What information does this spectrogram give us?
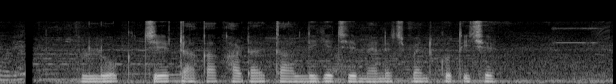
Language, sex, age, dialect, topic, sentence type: Bengali, male, 18-24, Western, banking, statement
